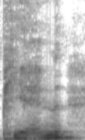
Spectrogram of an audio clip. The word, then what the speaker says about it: 便: Bian can also be pronounced pian.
